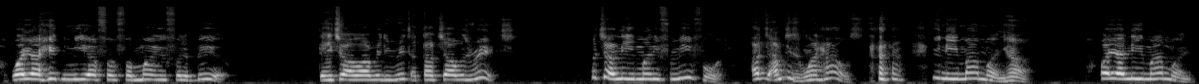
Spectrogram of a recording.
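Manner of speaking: high-pitched, laughing incredulity; ridiculous mock protest. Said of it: "This is how ridiculous A J fans sound".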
